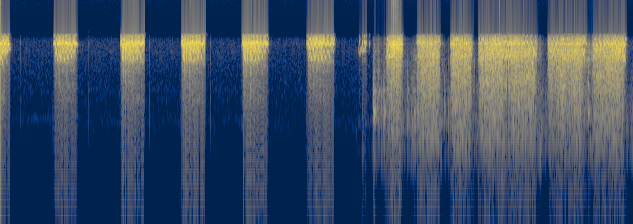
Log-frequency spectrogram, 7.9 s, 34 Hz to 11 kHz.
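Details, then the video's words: Common starling nestlings in a nest box on day 23, being fed: harsh, hissing rasps spaced about every 0.8 seconds, then a dense, louder run of overlapping raspy begging bursts. "Szpaki w budce dzień 23 - karmienie piskląt"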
